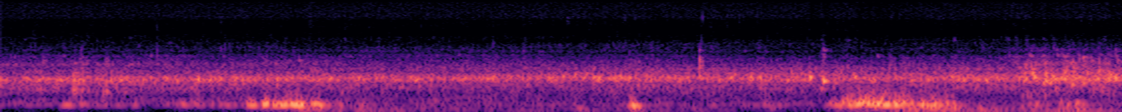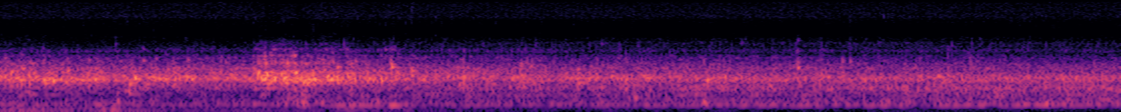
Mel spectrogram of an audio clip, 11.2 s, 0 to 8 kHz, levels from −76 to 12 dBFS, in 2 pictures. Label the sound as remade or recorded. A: recorded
